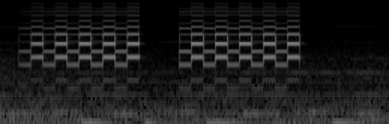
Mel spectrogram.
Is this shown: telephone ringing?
yes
